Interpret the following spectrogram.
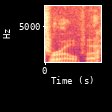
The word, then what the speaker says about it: Rova: There was an additional town added after I graduated, but it's always been pronounced as Rova. So what was the town that was added?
